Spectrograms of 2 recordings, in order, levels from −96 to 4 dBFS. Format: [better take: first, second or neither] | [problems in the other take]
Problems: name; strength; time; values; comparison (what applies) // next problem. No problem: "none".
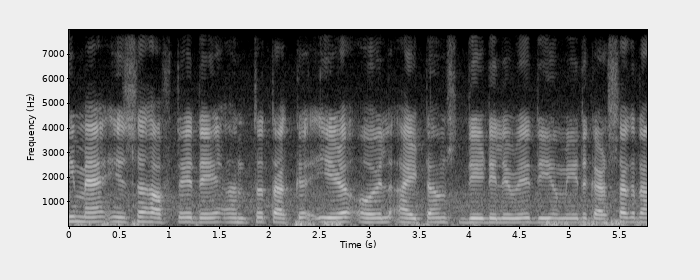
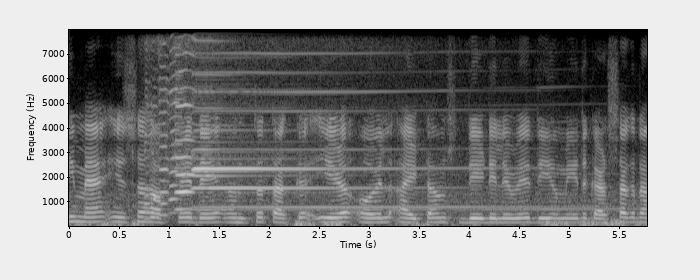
first | background sound (Harmonica); as loud as the speech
